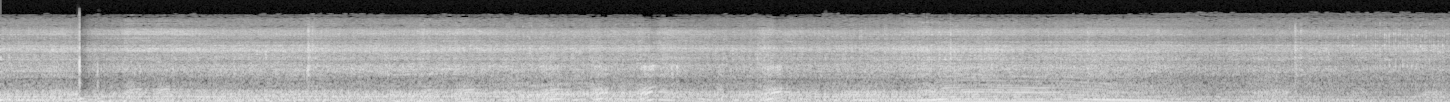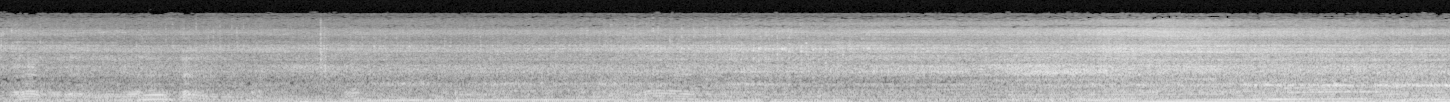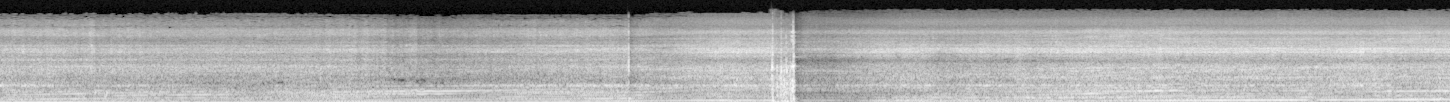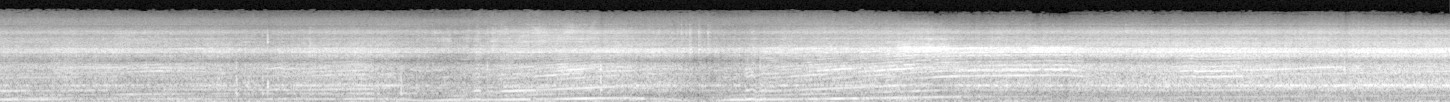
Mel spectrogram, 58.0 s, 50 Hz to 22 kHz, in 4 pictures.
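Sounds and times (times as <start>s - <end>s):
motorcycle engine revving: 0.0s - 58.0s
wind and road noise: 0.0s - 58.0s.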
